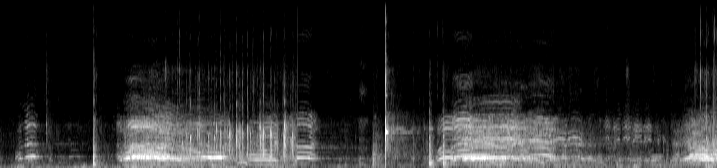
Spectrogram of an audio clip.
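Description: A metal baseball bat strikes the ball with one sharp crack and a short ping about six seconds in. Voices shout from around the field before and after the hit, with a smaller click earlier on.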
